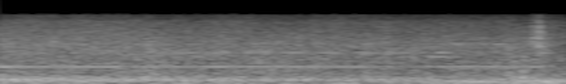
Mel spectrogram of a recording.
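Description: Steady rumbling noise of a frigate under way at sea, with a low machinery hum coming in near the end.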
